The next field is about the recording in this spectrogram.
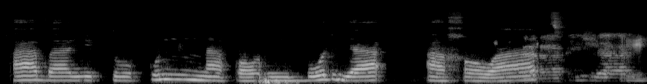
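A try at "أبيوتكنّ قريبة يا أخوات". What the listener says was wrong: Abaitukunna qaribun ya akhwat. Ahsan.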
